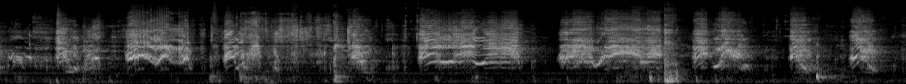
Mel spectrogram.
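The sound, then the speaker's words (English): A dog, the pet Napoleon, lets out a string of shrill, raspy, scream-like cries that sound like a dragon, each lasting about a second, coming in rapid bursts with short gaps between them, loud. “I've never heard a dog make that sound.”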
